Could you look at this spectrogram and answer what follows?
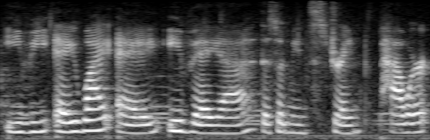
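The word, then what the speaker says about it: Evaya: truth i have the name evaea spelt e-v-a-y-a e-veya this would mean strength power and energy second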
